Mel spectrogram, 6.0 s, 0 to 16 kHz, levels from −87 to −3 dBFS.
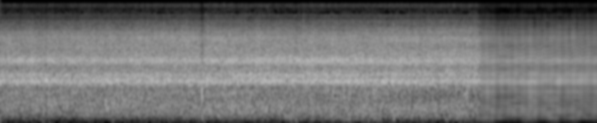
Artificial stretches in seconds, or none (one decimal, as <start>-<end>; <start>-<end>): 4.8-6.0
